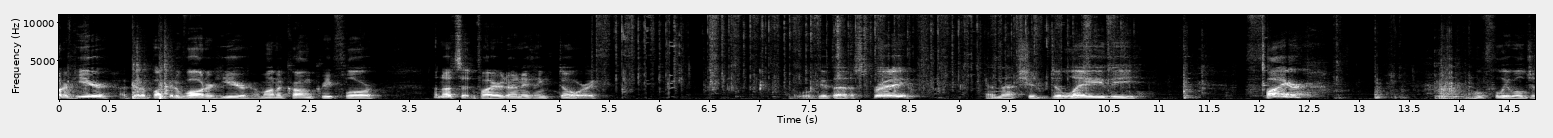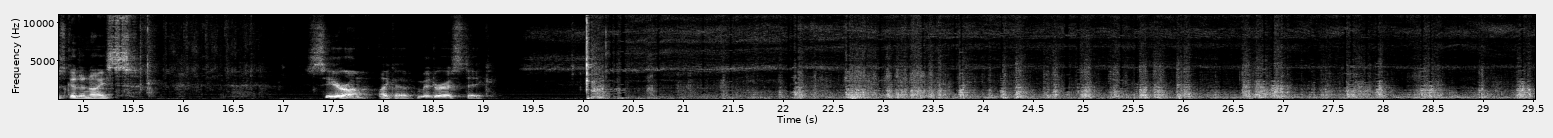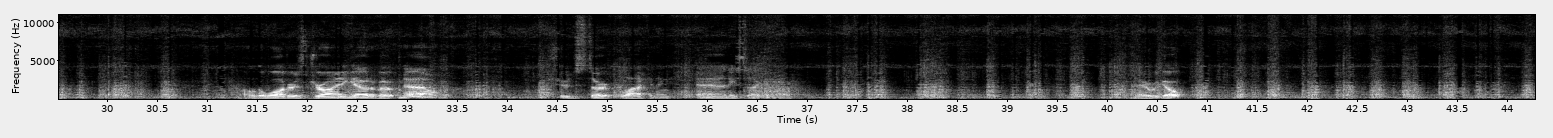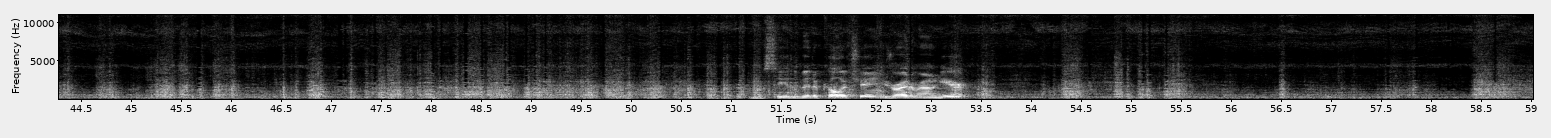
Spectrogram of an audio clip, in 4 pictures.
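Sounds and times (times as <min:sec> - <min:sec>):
gas torch hissing flame: 0:05.3 - 0:10.8, 0:19.4 - 0:59.0.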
